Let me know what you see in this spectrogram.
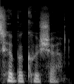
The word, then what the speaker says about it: Hibakusha: Hibakusha, am I pronouncing that correctly? – Yes. – Okay. What is Hibakusha? – Hibakusha is a survivor of the atomic bomb.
